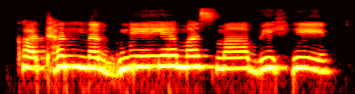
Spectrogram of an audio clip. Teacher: Ka is alpa prana, tha is mahaprana.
